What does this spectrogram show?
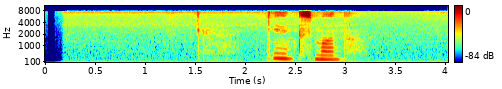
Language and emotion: Russian, neutral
